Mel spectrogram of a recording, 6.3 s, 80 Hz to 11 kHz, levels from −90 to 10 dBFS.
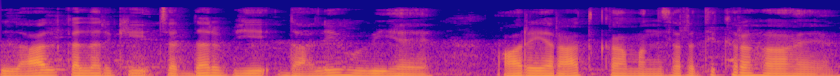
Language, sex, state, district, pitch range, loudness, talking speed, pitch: Hindi, male, Punjab, Pathankot, 100-110 Hz, -19 LUFS, 150 wpm, 105 Hz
